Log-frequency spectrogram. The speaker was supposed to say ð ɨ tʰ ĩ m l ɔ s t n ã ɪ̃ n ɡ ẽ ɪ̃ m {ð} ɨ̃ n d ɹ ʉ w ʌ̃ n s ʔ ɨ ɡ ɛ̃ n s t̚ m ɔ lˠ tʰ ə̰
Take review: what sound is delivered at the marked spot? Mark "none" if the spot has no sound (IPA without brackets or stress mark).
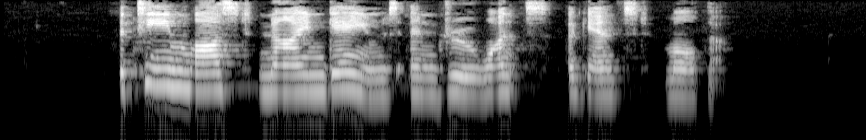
z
